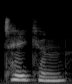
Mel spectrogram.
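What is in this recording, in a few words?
"taken", British English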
